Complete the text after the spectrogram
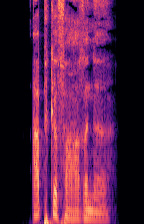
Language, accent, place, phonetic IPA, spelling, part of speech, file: German, Germany, Berlin, [ˈapɡəˌfaːʁənə], abgefahrene, adjective, De-abgefahrene.ogg
- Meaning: inflection of abgefahren: 1. strong/mixed nominative/accusative feminine singular 2. strong nominative/accusative plural 3. weak nominative all-gender singular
